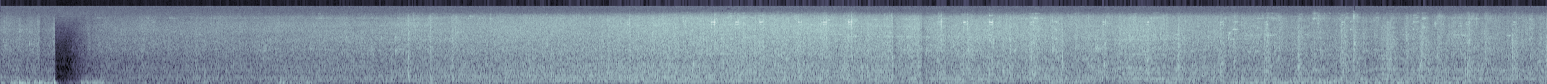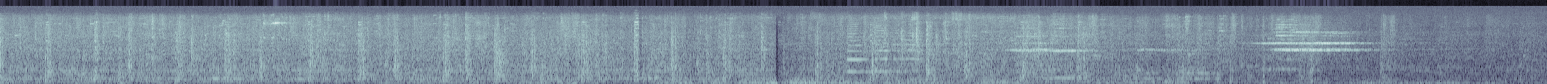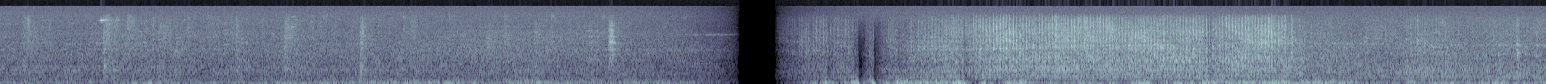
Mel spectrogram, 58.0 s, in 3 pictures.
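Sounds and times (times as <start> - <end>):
train wheels clattering: 4.8 - 35.9
high squealing tones: 31.8 - 36.8.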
